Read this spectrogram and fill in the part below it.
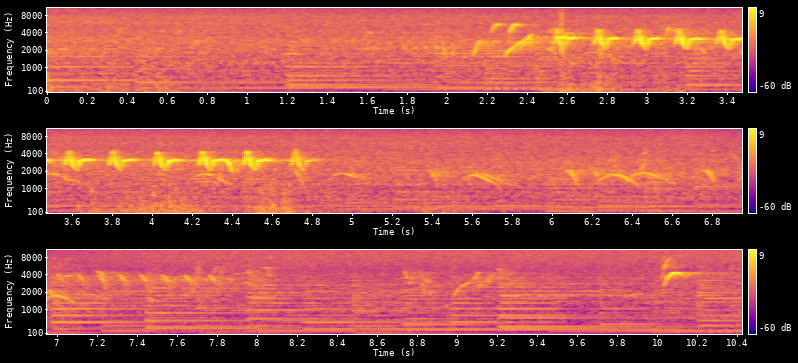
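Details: A Jacky Winter, an Australian robin of the woodland, gives a quick run of about a dozen sharp, high chirps, then scattered softer chirps, over gentle background music.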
